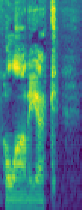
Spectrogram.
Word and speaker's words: Palahniuk: I know how to pronounce that because I had a therapist who lived in the same town as Chuck Palahniuk, and for some reason he came up and he's like, yeah, it's pronounced Palahniuk.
